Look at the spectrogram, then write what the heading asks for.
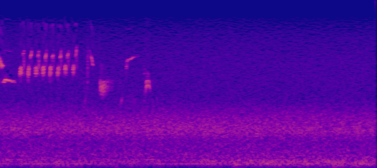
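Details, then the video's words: A Song sparrow in Seattle gives one song of high opening notes, a quick rattling trill and a lower buzzy note, over a steady low rumble of traffic. "Song sparrow song"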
